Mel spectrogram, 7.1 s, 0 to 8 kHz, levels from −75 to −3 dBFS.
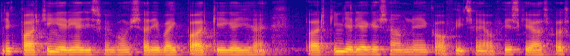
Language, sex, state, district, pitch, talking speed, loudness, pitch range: Hindi, male, Maharashtra, Dhule, 115 Hz, 195 wpm, -17 LUFS, 110-120 Hz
